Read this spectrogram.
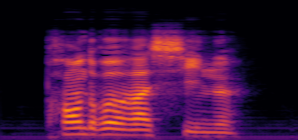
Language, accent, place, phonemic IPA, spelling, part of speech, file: French, France, Lyon, /pʁɑ̃.dʁə ʁa.sin/, prendre racine, verb, LL-Q150 (fra)-prendre racine.wav
- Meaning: 1. to take root, to put down roots 2. to take hold, to take root, to put down roots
